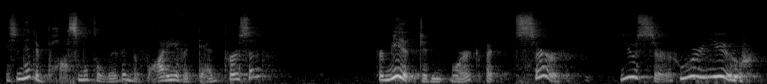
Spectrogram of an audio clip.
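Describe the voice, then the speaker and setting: With wildly swooping pitch around a medium register, the middle-aged poet reads at normal speed in a mellow voice. She is presenting her own work to an audience in an echoey lecture room, mixing a question-and-answer poem with relaxed asides between pieces.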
